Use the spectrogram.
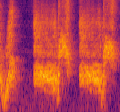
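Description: Turntable scratching using the OG flare technique in two quick repeated phrases, each a forward push followed by choppy, flared cuts, loud and close with no talking.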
